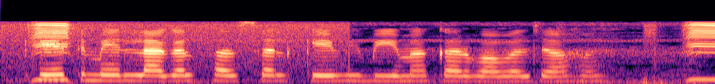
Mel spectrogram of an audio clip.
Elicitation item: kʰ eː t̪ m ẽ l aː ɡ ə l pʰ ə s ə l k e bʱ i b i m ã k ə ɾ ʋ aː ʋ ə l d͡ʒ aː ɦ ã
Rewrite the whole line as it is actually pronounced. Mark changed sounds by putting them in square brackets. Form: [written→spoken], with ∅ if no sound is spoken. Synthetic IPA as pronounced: kʰ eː t̪ m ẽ l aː ɡ ə l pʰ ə s ə l k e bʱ i b [i→iː] m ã k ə ɾ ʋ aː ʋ ə l d͡ʒ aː ɦ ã

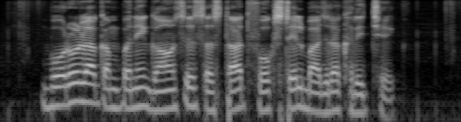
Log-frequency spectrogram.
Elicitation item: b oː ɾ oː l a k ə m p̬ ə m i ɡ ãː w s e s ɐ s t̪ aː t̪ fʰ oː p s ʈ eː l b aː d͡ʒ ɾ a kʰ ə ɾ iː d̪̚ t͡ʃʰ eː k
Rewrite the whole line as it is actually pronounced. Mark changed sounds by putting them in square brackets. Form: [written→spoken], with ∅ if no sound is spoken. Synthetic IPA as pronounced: b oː ɾ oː l a k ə m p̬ ə [m→n] i ɡ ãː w s e s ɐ s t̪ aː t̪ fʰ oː [p→k] s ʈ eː l b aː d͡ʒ ɾ a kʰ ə ɾ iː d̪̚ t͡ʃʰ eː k

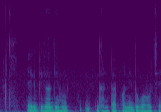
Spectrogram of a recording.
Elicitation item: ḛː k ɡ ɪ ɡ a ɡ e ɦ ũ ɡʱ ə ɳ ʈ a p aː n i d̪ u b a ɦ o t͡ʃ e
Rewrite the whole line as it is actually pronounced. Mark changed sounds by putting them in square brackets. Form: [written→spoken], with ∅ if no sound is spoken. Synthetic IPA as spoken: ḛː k [ɡ→b] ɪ ɡ a ɡ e ɦ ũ ɡʱ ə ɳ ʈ a p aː n i d̪ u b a ɦ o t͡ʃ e

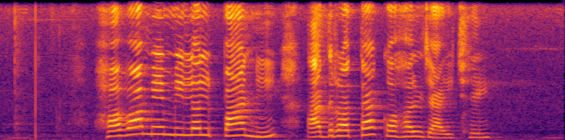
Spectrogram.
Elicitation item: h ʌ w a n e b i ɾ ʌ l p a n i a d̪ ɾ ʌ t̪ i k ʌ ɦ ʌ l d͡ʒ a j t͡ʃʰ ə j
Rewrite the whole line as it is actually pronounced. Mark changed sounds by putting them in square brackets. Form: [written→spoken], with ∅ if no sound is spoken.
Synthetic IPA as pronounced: h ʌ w a [n→m] e [b→m] i [ɾ→l] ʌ l p a n i a d̪ ɾ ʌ t̪ [i→a] k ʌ ɦ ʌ l d͡ʒ a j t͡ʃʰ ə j

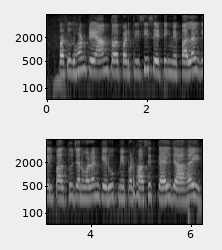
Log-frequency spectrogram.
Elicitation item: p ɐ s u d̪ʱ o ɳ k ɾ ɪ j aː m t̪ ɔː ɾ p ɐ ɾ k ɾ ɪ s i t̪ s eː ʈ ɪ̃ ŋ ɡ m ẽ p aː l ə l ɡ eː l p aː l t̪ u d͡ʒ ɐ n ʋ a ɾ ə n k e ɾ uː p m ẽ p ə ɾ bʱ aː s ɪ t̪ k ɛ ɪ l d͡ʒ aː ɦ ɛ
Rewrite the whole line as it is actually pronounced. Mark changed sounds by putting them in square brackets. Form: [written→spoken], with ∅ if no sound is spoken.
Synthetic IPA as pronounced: p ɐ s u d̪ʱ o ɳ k ɾ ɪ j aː m t̪ ɔː ɾ p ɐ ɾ k ɾ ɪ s i [t̪→∅] s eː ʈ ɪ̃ ŋ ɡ m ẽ p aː l ə l ɡ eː l p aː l t̪ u d͡ʒ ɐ n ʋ [a→ə] ɾ ə n k e ɾ uː p m ẽ p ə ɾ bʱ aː s ɪ t̪ k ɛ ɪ l d͡ʒ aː ɦ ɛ

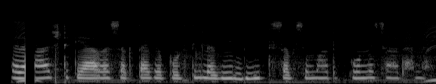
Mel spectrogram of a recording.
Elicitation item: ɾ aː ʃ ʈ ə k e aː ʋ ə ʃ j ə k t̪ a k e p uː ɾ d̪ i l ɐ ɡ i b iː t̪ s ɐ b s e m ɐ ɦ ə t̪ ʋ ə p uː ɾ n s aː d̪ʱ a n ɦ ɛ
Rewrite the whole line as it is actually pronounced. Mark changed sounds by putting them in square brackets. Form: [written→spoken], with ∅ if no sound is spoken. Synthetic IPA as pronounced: ɾ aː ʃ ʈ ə k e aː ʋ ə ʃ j ə k t̪ a k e p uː ɾ [d̪→t̪] i l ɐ ɡ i b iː t̪ s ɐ b s e m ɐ ɦ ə t̪ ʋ ə p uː ɾ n s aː d̪ʱ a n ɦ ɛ

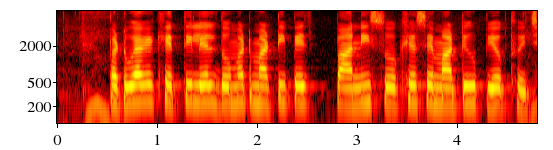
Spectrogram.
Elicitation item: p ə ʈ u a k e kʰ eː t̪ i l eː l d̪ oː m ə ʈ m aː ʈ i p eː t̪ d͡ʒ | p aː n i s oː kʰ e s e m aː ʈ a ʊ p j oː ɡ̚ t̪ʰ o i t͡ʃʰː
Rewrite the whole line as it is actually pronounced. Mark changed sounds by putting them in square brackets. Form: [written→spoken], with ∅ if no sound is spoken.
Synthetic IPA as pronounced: p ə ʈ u a k e kʰ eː t̪ i l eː l d̪ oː m ə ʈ m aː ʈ i p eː [t̪→∅] d͡ʒ | p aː n i s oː kʰ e s e m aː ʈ [a→i] ʊ p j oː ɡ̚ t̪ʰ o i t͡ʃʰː

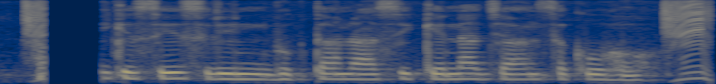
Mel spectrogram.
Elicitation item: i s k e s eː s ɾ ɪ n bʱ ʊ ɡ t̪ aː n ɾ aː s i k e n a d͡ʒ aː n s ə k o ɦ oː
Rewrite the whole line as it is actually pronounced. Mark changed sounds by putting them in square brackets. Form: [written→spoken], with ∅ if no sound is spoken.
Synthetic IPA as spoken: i [s→∅] k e s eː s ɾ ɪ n bʱ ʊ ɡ t̪ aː n ɾ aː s i k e n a d͡ʒ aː n s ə k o ɦ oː

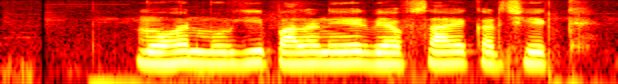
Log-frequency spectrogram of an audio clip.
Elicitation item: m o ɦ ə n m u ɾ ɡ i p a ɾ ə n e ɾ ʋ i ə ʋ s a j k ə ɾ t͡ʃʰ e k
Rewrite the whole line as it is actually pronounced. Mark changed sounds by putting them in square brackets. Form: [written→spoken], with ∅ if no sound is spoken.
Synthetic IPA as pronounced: m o ɦ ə n m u ɾ ɡ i p a [ɾ→l] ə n e ɾ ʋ [i→j] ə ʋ s a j k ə ɾ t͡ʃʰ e k

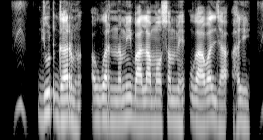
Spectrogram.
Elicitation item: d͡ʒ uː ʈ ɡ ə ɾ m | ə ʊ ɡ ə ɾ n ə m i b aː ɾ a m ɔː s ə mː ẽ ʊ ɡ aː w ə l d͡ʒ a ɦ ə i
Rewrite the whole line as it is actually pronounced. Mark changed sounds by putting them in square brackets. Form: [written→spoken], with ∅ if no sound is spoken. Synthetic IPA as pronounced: d͡ʒ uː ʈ ɡ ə ɾ m | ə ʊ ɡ ə ɾ n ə m i b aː [ɾ→l] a m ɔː s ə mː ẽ ʊ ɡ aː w ə l d͡ʒ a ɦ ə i

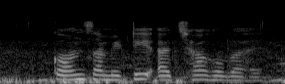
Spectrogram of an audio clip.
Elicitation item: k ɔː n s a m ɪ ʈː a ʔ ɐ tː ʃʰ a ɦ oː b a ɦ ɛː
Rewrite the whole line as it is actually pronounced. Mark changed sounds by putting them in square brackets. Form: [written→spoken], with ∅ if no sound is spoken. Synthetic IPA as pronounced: k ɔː n s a m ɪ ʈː [a→i] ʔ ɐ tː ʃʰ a ɦ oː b a ɦ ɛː

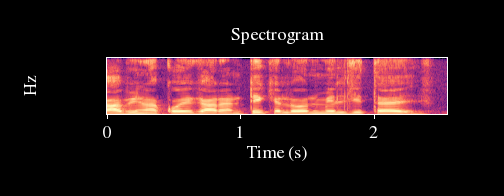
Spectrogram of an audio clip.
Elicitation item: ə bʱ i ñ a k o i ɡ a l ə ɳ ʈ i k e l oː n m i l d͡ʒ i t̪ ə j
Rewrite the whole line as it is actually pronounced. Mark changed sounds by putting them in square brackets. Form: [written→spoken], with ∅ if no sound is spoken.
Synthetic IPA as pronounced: [ə→a] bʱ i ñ a k o i ɡ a [l→ɾ] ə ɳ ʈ i k e l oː n m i l d͡ʒ i t̪ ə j

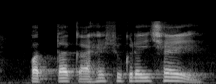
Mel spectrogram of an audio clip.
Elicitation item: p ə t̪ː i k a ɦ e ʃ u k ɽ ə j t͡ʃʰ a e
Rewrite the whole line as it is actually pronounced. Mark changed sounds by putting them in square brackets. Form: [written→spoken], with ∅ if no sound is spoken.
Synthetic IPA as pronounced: p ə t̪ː [i→a] k a ɦ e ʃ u k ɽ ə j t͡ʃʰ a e

